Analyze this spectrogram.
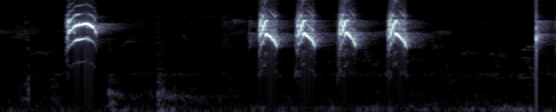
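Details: Plain-throated sunbird as a lure for caged birds that are slow to sing: one shrill arched chirp, a pause with faint low sounds, then a quick run of four sharp descending chirps and a brief final note.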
